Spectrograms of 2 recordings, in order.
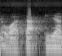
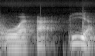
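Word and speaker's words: وَتَأْتِيَ: la tanha an khuluqin wa ta'tiya mislahu. Kan ada nahinya kan, la tanha. Nah itu ada wawunya tuh. Diembed dengan fi'il mudhari. Enggak boleh dibaca wa ta'ti. Maka dibacanya wa ta'tiya mislahu. Dibaca nasab.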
